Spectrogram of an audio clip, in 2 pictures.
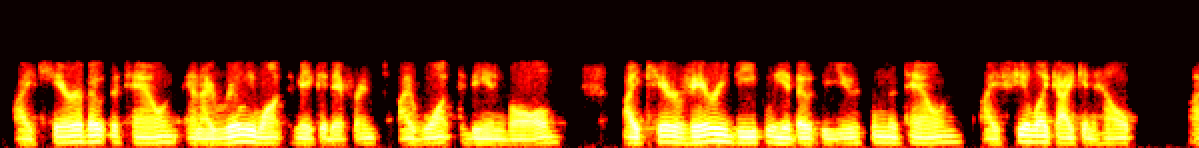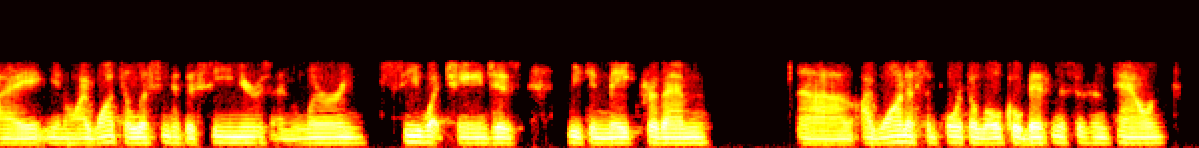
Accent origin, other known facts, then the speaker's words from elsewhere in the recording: Gananoque, Ontario, Canada; I'm a local from Gananoque, so I feel very privileged and happy to be running and ultimately to be a voice for residents of Gananoque.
